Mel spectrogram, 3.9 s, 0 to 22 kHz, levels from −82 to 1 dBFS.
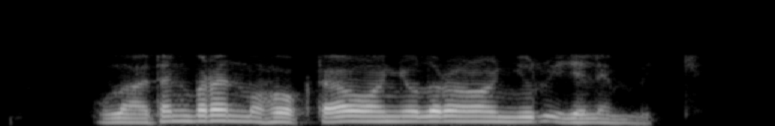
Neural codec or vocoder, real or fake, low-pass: codec, 16 kHz, 1 kbps, X-Codec, WavLM features, trained on Multilingual LibriSpeech; fake; 3.6 kHz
